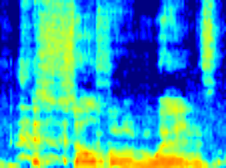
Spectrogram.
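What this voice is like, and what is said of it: Mock announcer voice. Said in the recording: “that was my, like, announcer voice.”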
